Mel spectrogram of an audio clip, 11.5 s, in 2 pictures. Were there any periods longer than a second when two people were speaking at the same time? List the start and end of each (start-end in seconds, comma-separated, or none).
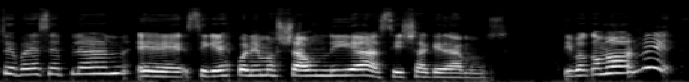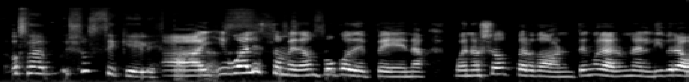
7.1-8.5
